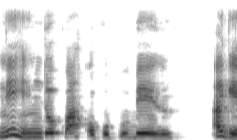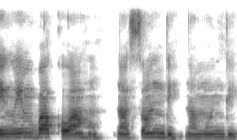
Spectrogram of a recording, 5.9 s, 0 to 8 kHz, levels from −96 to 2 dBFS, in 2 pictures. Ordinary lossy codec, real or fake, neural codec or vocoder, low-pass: none; real; none; 7.2 kHz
